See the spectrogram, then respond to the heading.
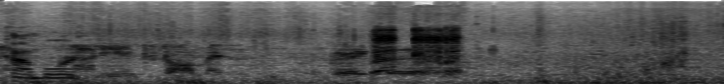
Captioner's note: radio communication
